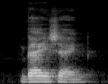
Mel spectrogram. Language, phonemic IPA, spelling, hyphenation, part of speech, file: Dutch, /ˈbɛi̯.zɛi̯n/, bijzijn, bij‧zijn, noun, Nl-bijzijn.ogg
- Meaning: presence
